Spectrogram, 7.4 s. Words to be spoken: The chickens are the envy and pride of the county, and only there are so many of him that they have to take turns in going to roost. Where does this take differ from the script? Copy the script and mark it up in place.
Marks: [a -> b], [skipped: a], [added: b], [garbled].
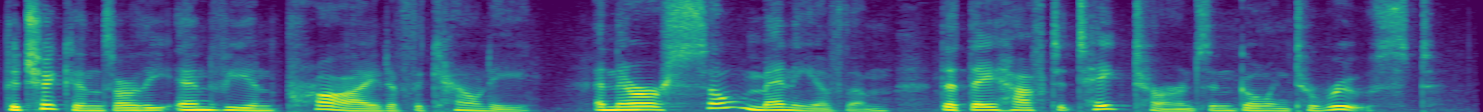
The chickens are the envy and pride of the county, and [skipped: only] there are so many of [him -> them] that they have to take turns in going to roost.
